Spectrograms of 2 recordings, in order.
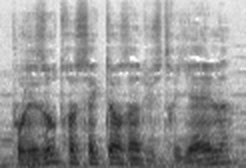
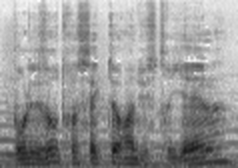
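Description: Both takes have the same delivery.

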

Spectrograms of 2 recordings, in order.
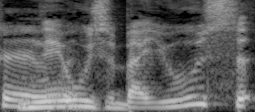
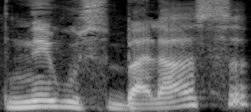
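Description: First: The surname's middle consonant sounds like Y. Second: The surname's middle consonant sounds like L. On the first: The speaker calls it right. "C'est Bayous" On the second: The speaker calls it wrong. "je prononce sûrement très mal"

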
